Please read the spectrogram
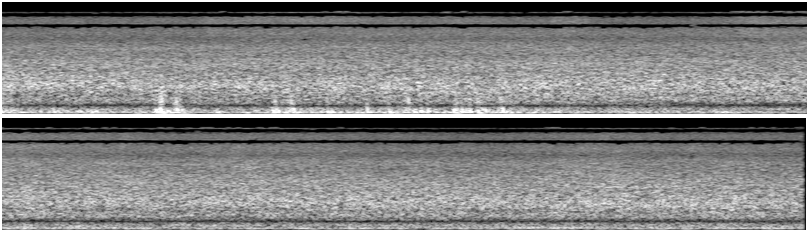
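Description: Steady low rumble and hiss of the Kuala Lumpur monorail, with a few low knocks between about one and four seconds in.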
